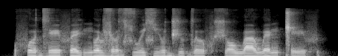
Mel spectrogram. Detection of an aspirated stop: absent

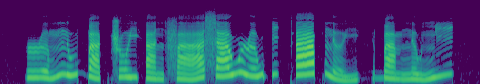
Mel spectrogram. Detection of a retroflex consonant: present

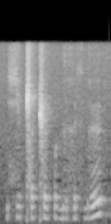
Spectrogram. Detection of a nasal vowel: absent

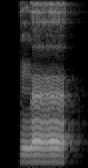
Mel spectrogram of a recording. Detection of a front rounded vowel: present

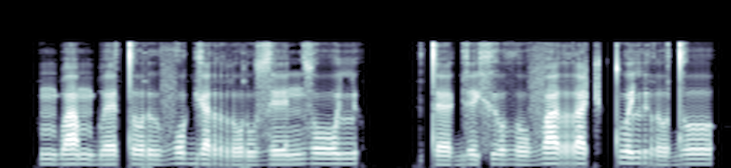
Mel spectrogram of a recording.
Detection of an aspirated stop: absent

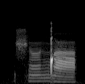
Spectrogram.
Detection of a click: present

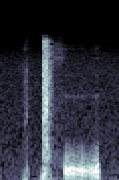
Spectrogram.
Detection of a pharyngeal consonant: absent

